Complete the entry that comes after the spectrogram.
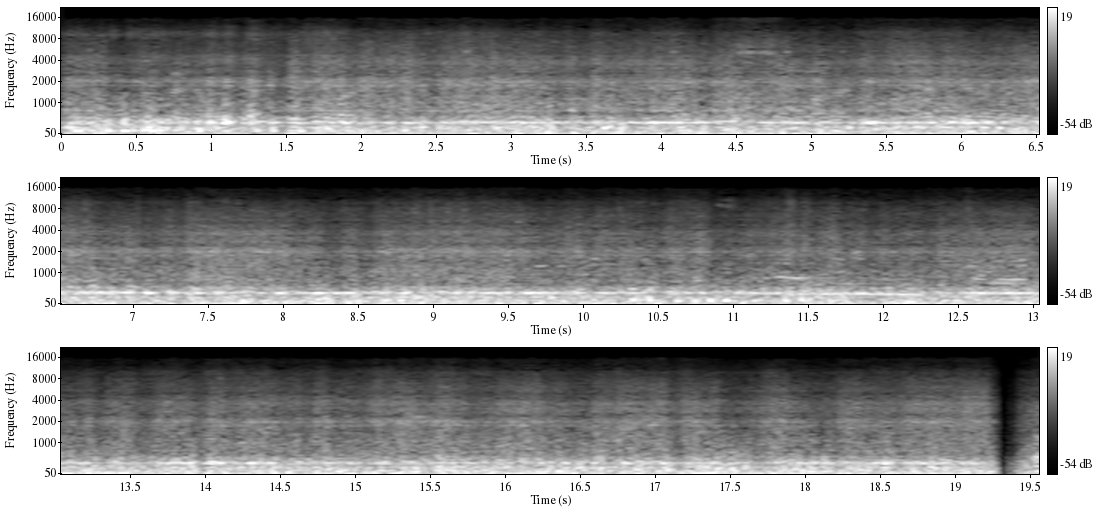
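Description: Passenger train running at speed, heard from on board: a steady, loud rumble and rattle of the carriage with a steady hum running through it.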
